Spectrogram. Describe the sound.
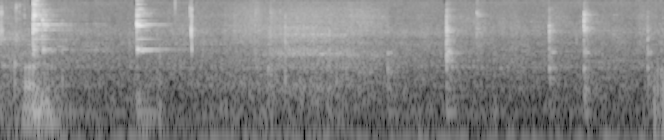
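Faint, sparse clinks of a spoon against a cup while cocoa is stirred, a few light metallic taps at irregular intervals over a quiet background.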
